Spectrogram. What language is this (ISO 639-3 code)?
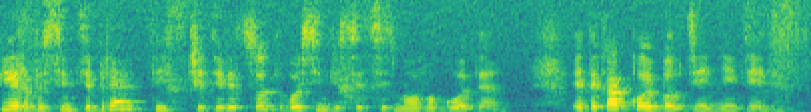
rus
